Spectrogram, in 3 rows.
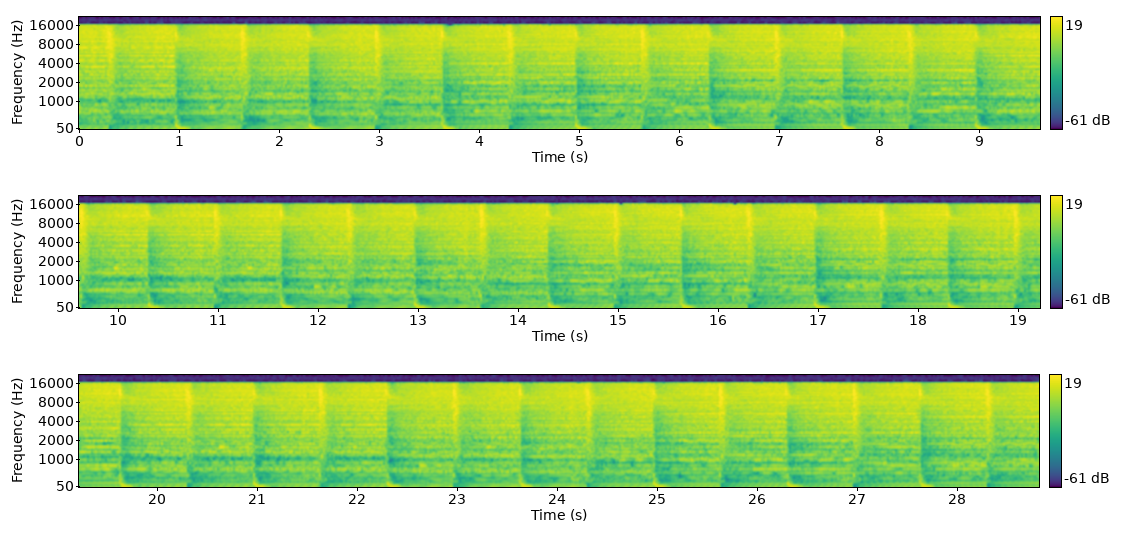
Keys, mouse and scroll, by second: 0.3 click, 0.5 `, 0.9 scroll down 4, 1.1-1.5 middle drag, 1.5 g, 2.3-3.3 scroll down 14, 3.3-5.1 middle drag, 5.1 click, 5.4 `, 6.2-6.8 scroll down 1, 6.8 shift+click, 7.0 scroll down 1, 7.1-8.3 middle drag, 8.3 r, 9.4-9.9 scroll down 11, 9.9-10.2 middle drag, 10.2-11.2 scroll down 4, 11.2-12.5 middle drag, 12.5 click, 12.7 `, 13.1 scroll down 4, 13.3-14.1 middle drag, 14.1 g, 15.5 r, 17.3 g, 18.3 click, 18.5 scroll down 2, 18.6-19.0 middle drag, 19.0-19.6 scroll down 10, 19.6-19.9 middle drag, 19.9-20.2 scroll up 2, 20.2-20.9 middle drag, 20.9-21.6 scroll up 4, 21.6-22.5 scroll down 2, 22.5 click, 23.2 g, 24.8 click, 25.0 scroll up 2, 25.2 `, 25.8 scroll down 2, 26.1 r.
